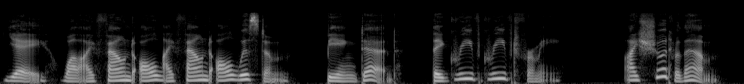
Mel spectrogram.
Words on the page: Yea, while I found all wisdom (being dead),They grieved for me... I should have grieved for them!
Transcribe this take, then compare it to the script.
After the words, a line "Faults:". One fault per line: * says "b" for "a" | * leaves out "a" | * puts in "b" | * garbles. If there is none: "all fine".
Yea, while I found all I found all wisdom (being dead),They grieved grieved for me... I should for them!
Faults:
* puts in "I found all"
* puts in "grieved"
* leaves out "have grieved"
